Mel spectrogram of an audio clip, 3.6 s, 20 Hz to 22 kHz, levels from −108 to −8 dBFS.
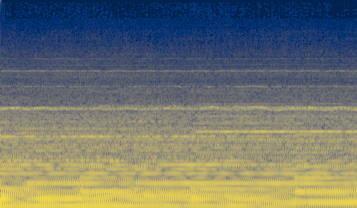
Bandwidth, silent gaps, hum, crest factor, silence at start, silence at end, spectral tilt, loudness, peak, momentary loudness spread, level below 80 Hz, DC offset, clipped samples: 6.6 kHz; none; 50 Hz at -35 dBFS; 14 dB; 0 s; 0 s; -8 dB/octave; -18 LUFS; -2 dBFS; 2 LU; -22 dBFS; under 0.1%; under 0.1%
